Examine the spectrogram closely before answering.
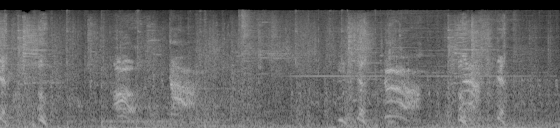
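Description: Metal blades clash and ring in quick strikes.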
